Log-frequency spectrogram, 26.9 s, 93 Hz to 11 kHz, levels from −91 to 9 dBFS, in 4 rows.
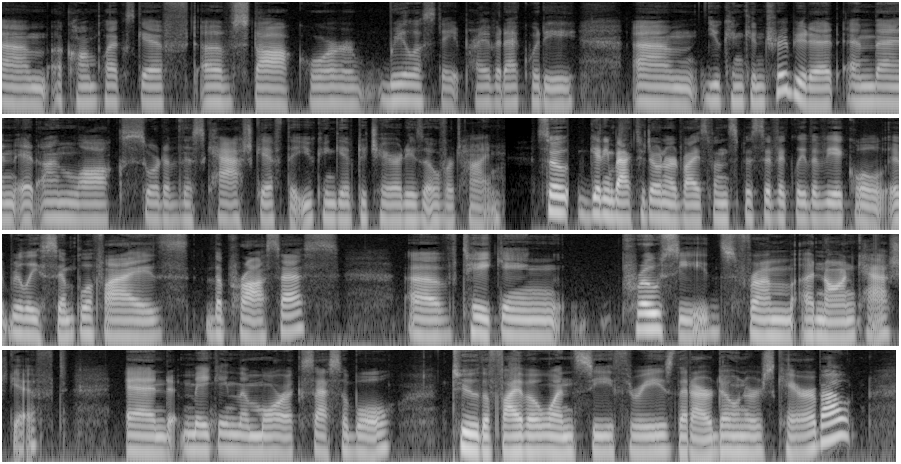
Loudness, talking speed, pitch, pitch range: -19 LUFS, 155 wpm, 150 Hz, 140-155 Hz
